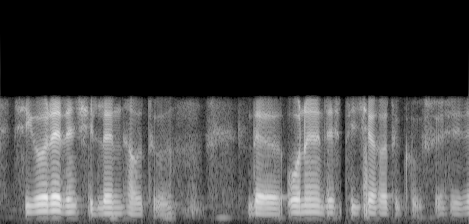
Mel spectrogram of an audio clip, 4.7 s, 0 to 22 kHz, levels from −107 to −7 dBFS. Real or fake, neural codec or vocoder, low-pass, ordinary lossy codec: real; none; 3.6 kHz; none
